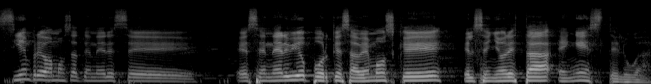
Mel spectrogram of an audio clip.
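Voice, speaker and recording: Speaking at a very slow pace with a Dominican accent, a man uses a high pitch and ordinary pitch variation. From Dominican Republic. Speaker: pastor. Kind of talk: sermon. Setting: church.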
